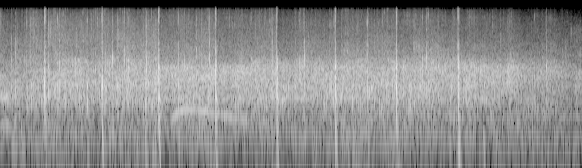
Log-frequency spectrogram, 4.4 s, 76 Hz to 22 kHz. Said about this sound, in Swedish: Dessutom, om jag förstår rätt så är det bara några dagar kvar tills ni firar 30 år i bröllopsdagen. Ja, applåder och busvisslingar.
